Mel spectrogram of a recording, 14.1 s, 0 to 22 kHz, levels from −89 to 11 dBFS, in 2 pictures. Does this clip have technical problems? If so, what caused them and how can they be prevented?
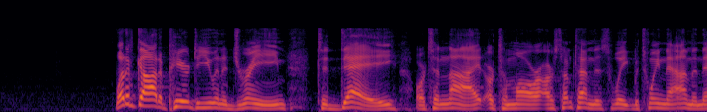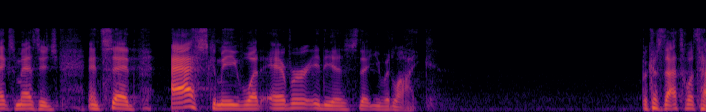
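No, the speech comes through a G.722 wideband telephone path at 64 kbit/s, where any coding effects are faint at most and nothing points to a technical problem.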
